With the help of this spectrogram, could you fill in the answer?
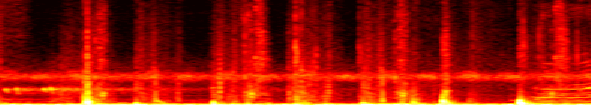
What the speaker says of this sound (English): Do you hear footsteps?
